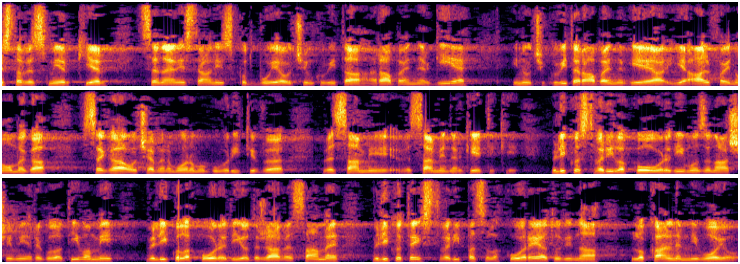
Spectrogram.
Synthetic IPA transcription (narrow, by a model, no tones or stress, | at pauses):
st̪aʋəsmeɾkjeɾsɛnaɛːnist̪ɾaːnispɔd̪buːjaut͡ʃiŋkɔʋiːt̪aɾaːbaɛnɛɾɡijɛ | inut͡ʃiŋkɔʋiːt̪aɾaːbaenɛɾɡijɛjɛʔalfainoːmɛɡawsɛɡaɔt͡ʃɛːməɾmoːɾamɔɡɔʋɔɾit̪iʋə | ʋəsaːmiʋəsaːmiɛnɛɾɡeːt̪iki | ʋɛlikɔst̪ʋaɾiːlaxkouɾɛd̪iːmɔzənaʃimiɾɛɡulat̪iːʋami | ʋɛlikɔlaxkouɾɛd̪iːjɔd̪əɾʒaːʋɛsaːmɛʋɛlikɔt̪exst̪ʋaɾiːpasɛlɐxkouɾɛjat̪uːd̪ina | lɔkalnɛmniʋoːju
